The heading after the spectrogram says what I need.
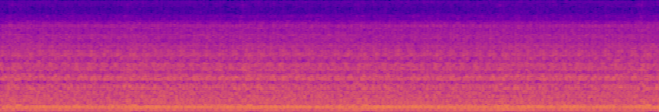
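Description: Quiet diesel idle with an irregular clatter and periodic dips in the beat; uneven running from faulty injectors.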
